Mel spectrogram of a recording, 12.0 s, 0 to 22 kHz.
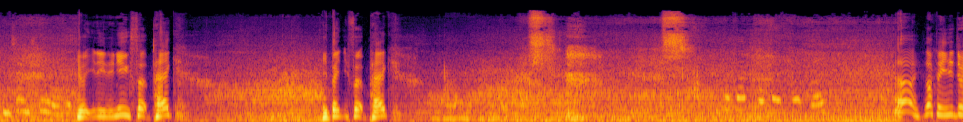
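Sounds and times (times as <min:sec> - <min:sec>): vehicle engine humming: 0:00.0 - 0:12.0
short hissing bursts: 0:06.6 - 0:07.1, 0:08.3 - 0:08.7.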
